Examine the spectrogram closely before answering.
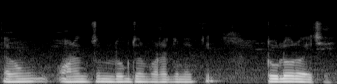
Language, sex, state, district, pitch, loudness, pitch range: Bengali, male, Tripura, West Tripura, 125 Hz, -16 LUFS, 120-130 Hz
